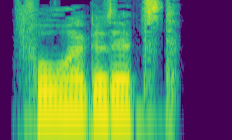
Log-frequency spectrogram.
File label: "vorgesetzt", German; adjectives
